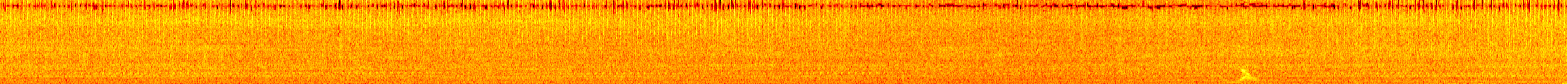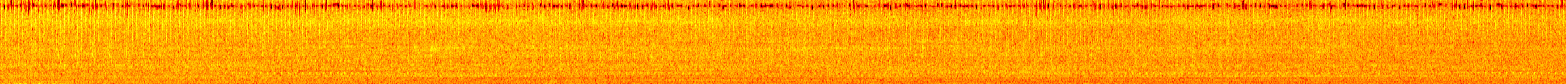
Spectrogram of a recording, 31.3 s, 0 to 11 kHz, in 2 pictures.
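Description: The 1.4-litre four-cylinder petrol engine of a 2018 Hyundai Accent idling steadily, heard close up over the open engine bay. A brief cluster of low thumps about halfway through.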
